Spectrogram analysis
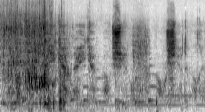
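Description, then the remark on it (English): Potassium cyanide is poured into a bucket in a brief, rushing splash lasting about a second, followed by softer intermittent whispery bursts over a faint steady hum. “It's not only the fact that he is right now pouring potassium cyanide into a bucket in front of me that makes me wonder this.”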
